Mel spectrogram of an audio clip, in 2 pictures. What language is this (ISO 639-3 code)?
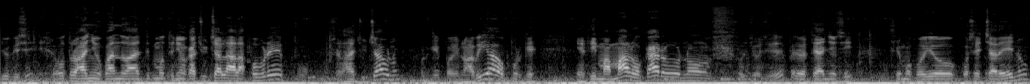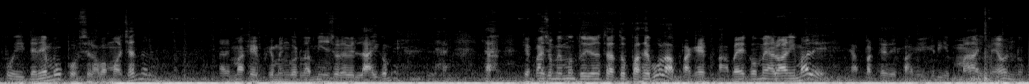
spa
